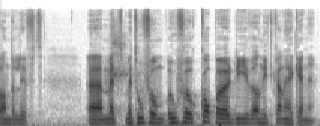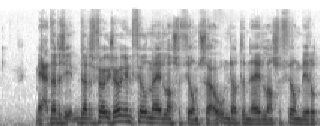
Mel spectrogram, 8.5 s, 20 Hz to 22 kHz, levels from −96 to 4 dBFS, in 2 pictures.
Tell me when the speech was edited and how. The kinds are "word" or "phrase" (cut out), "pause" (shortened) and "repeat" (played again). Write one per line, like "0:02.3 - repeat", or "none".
none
